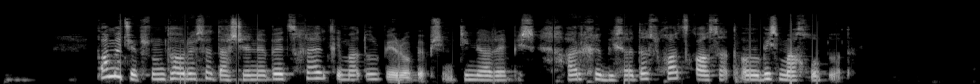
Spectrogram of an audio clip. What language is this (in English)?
Georgian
